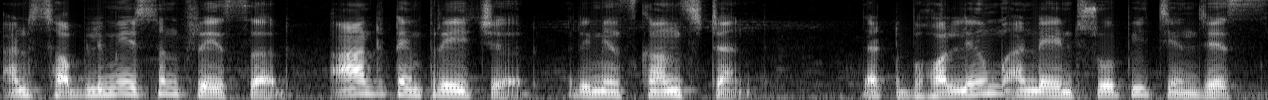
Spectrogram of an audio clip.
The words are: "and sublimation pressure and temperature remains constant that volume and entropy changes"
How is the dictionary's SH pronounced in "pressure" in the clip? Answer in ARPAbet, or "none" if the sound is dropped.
S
